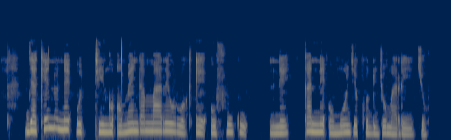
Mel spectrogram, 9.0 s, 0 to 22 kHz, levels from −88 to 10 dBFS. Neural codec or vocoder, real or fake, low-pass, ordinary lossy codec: none; real; none; none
